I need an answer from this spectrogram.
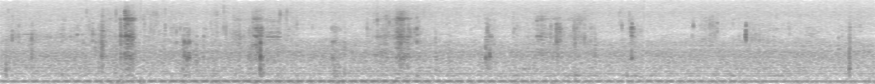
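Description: Close-up chewing and biting of food, with irregular sharp crunches and wet mouth clicks, the strongest crunch about two seconds in. A steady low hum runs underneath.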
